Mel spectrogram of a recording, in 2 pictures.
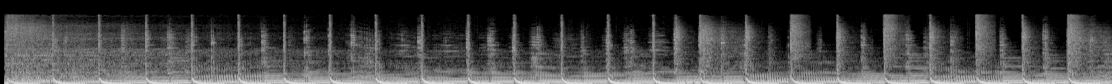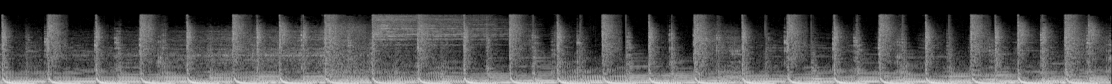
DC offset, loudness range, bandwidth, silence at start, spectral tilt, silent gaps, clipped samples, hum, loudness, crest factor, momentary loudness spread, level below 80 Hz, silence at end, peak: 0.3%; 0 LU; 11 kHz; 0.05 s; -5 dB/octave; none; under 0.1%; none; -16 LUFS; 10 dB; 1 LU; -16 dBFS; 0 s; -2 dBFS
